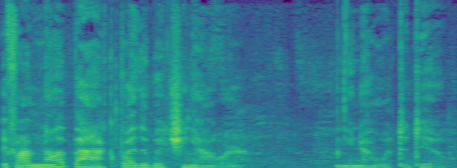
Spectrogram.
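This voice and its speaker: A woman playing an ancient vampire mermaid in an ASMR roleplay, whispering softly and haltingly with a wistful manner. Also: low voice, a faint crowd. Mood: tender, urgent. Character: ancient female vampire mermaid, guarded and sorrowful.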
